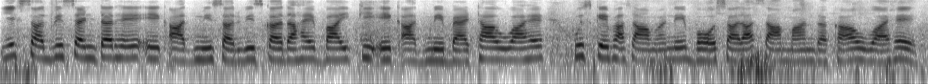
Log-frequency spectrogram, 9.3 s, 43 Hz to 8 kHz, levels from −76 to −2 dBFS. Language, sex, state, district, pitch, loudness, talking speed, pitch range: Hindi, female, Haryana, Rohtak, 200 Hz, -16 LUFS, 160 wpm, 185-215 Hz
